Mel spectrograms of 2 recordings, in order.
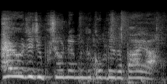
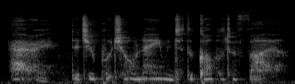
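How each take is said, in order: First: It is said aggressively and loudly. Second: It is said calmly and quietly.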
